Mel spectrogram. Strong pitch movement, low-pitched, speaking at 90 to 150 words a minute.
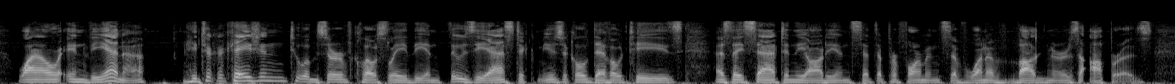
No: average, 3.1 semitones; low, 100 Hz; average, 140 wpm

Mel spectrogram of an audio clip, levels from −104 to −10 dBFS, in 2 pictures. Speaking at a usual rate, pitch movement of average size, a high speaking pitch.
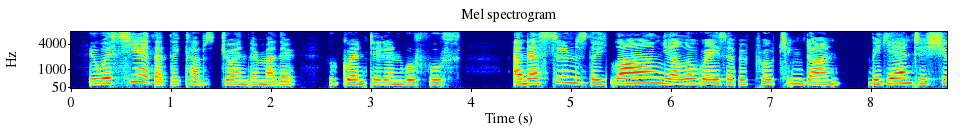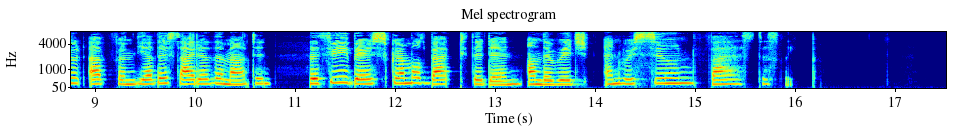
Yes: average, 180 wpm; average, 3.1 semitones; high, 240 Hz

